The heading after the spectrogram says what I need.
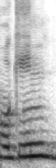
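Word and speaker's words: Holguin: I thought and then it's like okay holen probably I'm not selling pronouncing that correctly good morning my name is hogin j a n a last name hogin h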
